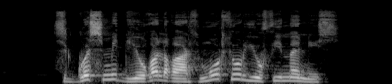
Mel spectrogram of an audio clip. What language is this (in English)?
Kabyle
